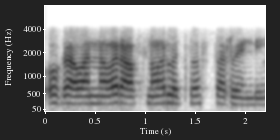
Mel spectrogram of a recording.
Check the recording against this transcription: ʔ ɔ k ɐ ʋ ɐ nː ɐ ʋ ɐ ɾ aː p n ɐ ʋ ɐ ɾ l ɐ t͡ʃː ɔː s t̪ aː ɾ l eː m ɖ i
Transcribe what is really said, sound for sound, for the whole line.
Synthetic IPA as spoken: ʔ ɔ k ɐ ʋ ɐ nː ɐ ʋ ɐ ɾ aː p n ɐ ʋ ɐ ɾ l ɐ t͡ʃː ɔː s t̪ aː ɾ l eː ɳ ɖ i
